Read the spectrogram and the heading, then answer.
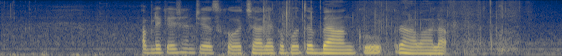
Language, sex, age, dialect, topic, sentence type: Telugu, female, 25-30, Telangana, banking, question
